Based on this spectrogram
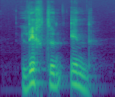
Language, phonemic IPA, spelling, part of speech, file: Dutch, /ˈlɪxtə(n) ˈɪn/, lichtten in, verb, Nl-lichtten in.ogg
- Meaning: inflection of inlichten: 1. plural past indicative 2. plural past subjunctive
